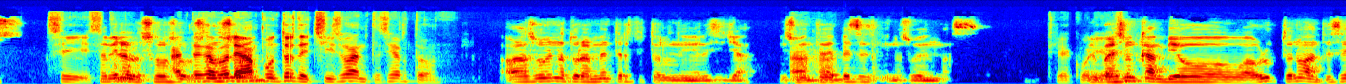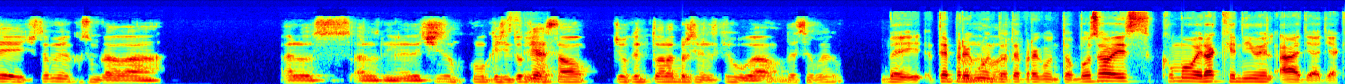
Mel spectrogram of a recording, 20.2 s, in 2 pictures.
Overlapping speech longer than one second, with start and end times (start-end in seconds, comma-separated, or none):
0.7-2.0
